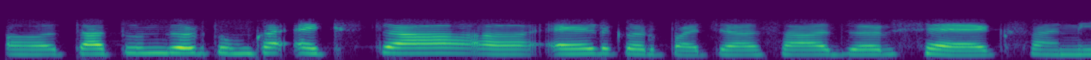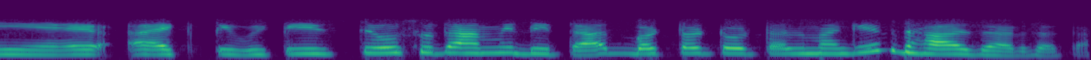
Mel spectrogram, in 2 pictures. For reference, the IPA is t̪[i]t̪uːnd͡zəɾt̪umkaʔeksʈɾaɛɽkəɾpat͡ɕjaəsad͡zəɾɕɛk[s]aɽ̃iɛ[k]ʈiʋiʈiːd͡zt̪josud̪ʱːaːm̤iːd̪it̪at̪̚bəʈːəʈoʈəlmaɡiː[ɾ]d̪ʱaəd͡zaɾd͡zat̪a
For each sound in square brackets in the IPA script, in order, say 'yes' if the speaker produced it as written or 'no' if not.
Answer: no, yes, yes, yes

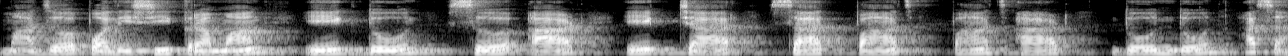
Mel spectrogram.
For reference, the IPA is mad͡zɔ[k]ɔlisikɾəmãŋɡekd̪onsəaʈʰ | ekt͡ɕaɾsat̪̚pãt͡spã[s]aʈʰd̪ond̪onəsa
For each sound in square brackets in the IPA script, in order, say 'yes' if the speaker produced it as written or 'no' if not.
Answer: no, no

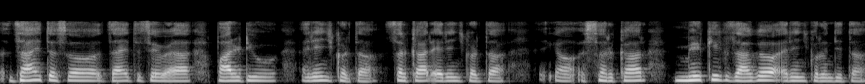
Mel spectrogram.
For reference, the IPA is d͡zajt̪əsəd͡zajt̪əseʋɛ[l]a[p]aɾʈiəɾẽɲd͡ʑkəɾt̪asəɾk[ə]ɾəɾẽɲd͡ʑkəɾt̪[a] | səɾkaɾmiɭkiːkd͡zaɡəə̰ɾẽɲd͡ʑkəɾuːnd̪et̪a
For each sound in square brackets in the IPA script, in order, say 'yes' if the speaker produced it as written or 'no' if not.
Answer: no, yes, no, yes

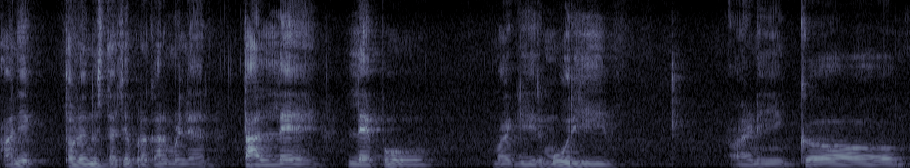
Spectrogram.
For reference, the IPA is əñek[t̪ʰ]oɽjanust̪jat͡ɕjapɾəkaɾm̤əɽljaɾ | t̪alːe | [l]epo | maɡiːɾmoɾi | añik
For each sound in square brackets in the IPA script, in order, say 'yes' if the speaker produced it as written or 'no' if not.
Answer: yes, yes

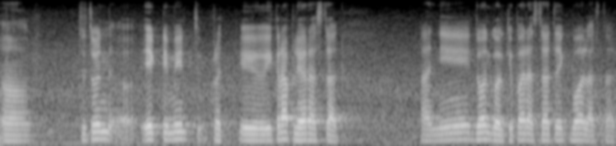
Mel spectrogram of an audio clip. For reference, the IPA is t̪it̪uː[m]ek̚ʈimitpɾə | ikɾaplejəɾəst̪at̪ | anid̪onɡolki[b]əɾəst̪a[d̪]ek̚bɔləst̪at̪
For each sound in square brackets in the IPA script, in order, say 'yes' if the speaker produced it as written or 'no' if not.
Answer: no, no, no

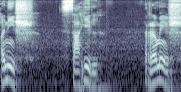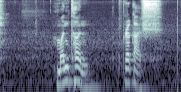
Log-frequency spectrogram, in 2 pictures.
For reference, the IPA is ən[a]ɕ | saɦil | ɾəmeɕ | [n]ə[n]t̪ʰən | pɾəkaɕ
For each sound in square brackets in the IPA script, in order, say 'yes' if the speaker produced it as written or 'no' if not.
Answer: no, no, yes

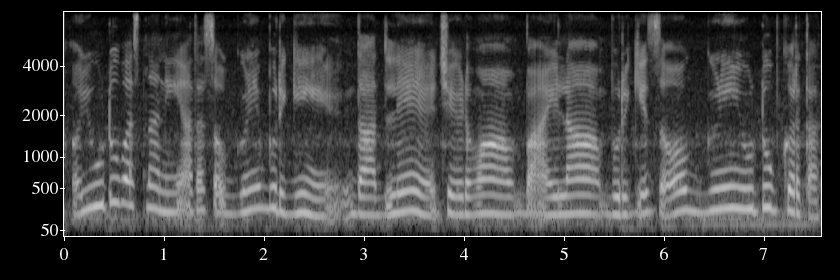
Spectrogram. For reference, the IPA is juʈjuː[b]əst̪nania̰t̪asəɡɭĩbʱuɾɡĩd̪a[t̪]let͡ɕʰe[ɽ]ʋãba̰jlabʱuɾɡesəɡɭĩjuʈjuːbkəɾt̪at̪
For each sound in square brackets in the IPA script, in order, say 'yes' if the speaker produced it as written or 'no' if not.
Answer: yes, no, yes

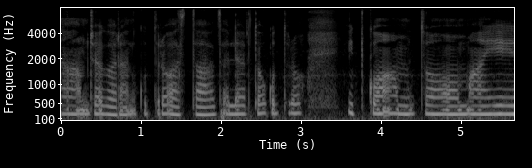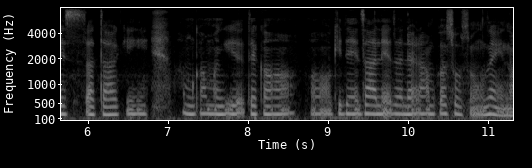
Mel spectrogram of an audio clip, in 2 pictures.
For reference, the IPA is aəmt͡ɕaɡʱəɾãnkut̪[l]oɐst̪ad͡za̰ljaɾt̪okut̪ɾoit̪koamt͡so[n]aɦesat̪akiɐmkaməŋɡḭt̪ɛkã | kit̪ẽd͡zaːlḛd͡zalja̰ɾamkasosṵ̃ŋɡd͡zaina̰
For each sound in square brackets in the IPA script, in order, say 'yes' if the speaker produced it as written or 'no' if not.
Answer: no, no

